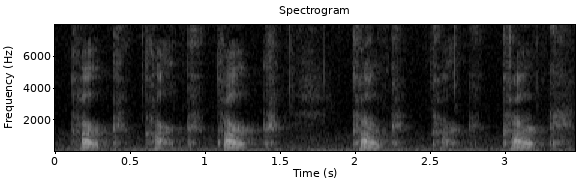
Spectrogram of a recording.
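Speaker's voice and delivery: breathy unvoiced cark barks; whispered bark. Shown as a demonstration. Teacher whispering puppy barks to the class. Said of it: "Crazy's pups are saying".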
